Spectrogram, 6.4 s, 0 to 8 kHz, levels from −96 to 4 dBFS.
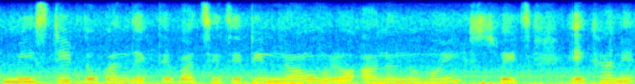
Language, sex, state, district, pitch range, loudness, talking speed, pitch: Bengali, female, West Bengal, Jalpaiguri, 240-270 Hz, -31 LUFS, 105 wpm, 260 Hz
